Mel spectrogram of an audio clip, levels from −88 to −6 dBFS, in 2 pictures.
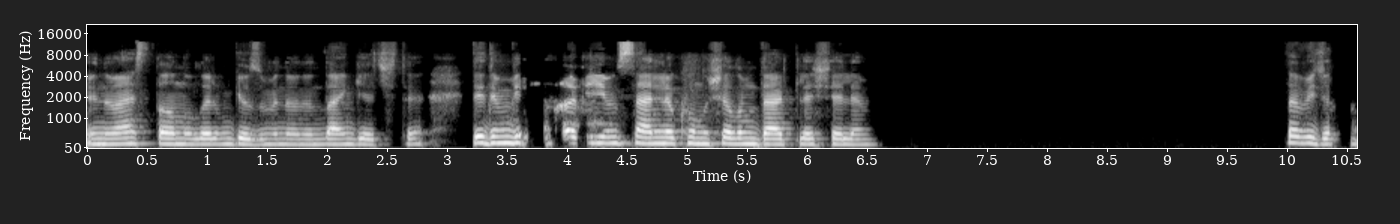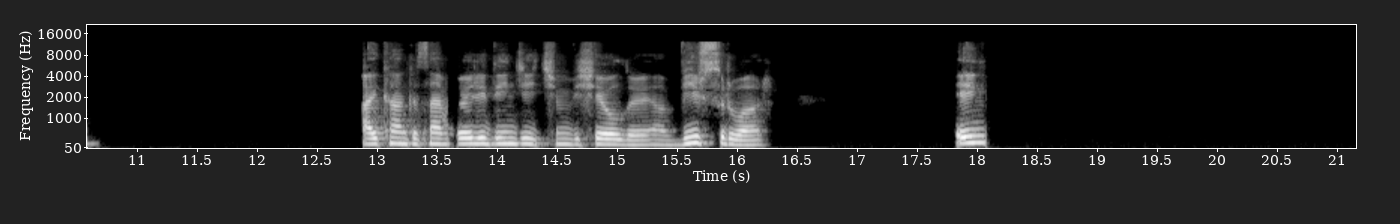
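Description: No technical faults are audible.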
